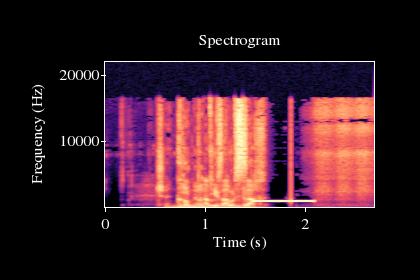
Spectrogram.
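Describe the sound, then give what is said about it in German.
A single steady, high-pitched censor beep bleeps out a word. It follows a short stretch of talk, overlaps the last of it and holds for about half a second before cutting off. “Ich piep das wieder weg.”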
